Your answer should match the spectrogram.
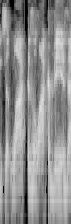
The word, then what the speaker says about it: Lockerbie: Because like John Smith is going to be pretty hard to find, but your last name, is it Lockerbie? Is that how you say it? Lockerbie, yeah.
